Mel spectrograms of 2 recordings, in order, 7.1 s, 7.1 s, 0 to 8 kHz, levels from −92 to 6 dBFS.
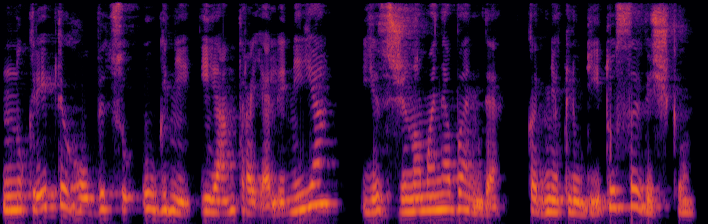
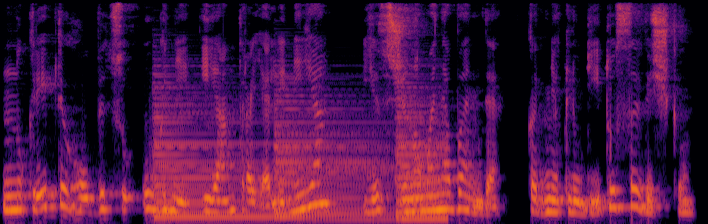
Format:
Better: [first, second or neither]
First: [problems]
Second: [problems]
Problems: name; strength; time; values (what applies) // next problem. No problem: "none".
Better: first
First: none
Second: background sound (Piano); 6 dB below the speech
